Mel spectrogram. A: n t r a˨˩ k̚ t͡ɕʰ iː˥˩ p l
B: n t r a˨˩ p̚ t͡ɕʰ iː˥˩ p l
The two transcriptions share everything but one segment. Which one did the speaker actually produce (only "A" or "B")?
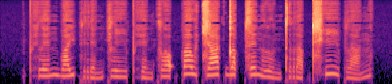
B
